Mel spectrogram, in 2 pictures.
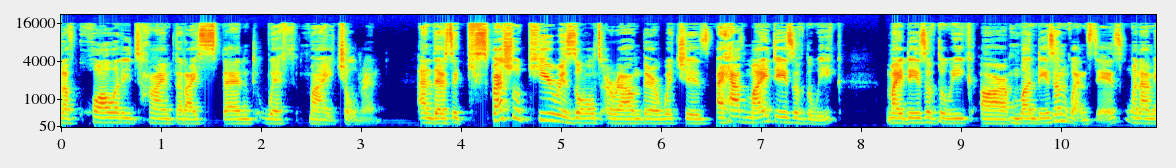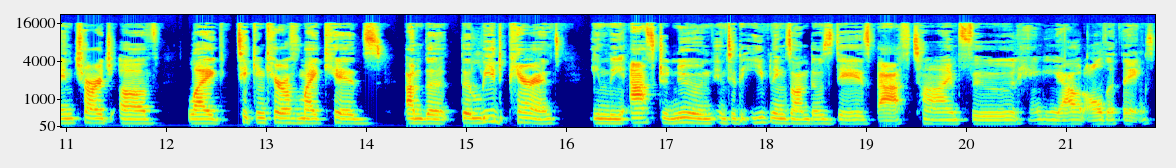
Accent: Nigeria; moved away; also born or lived in United Kingdom / United States; as a little girl growing up in Nigeria

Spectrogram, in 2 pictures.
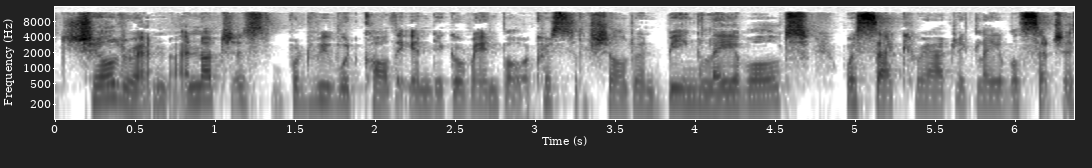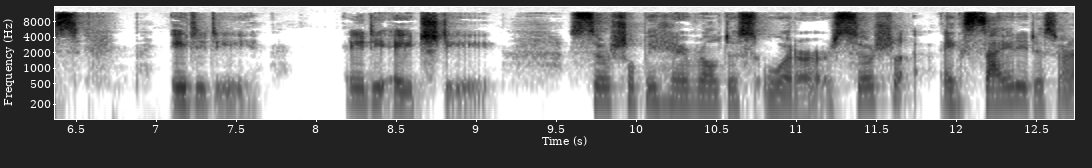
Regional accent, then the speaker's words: Germany; moved away; I was born and raised in Germany

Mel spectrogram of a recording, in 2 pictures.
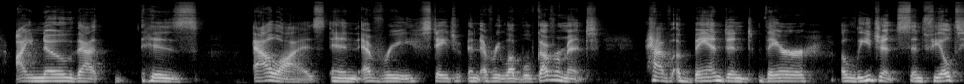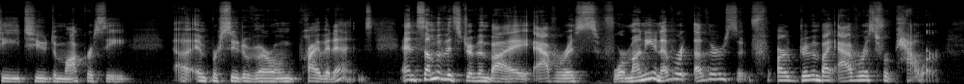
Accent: American South, United States; I grew up in the South of, you know, American South

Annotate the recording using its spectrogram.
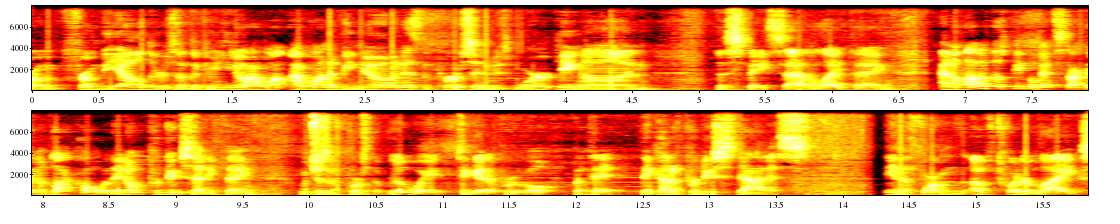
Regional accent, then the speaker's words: Israel; moved away as an adult; also born or lived in Jerusalem, Israel; now in San Francisco, United States; I grew up in Israel

